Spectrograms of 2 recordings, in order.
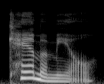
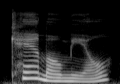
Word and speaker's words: chamomile: Chamomile, a calming tea, pronounced camomile or chamomile. Both are correct.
